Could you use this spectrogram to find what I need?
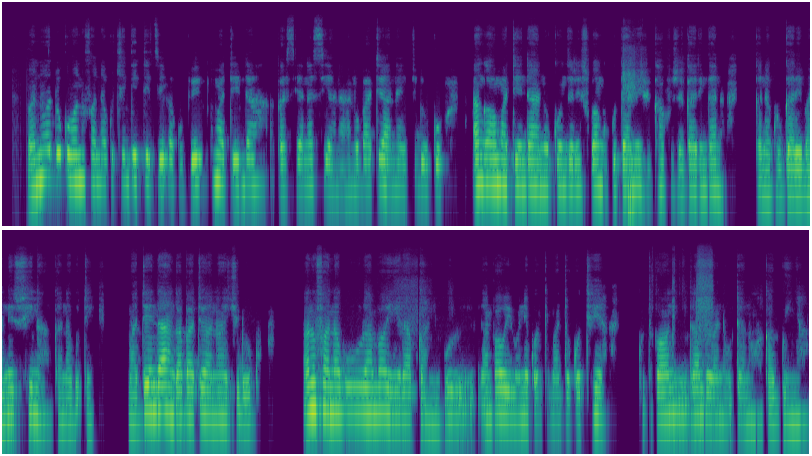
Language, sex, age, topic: Ndau, female, 18-24, health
